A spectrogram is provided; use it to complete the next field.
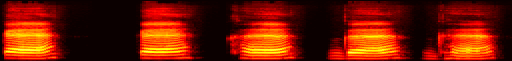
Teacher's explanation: तो यह जो है यह बोला जाता है हमारे कंठ से बोला जाता है जो हमारी आवाज निकलती है इनकी जो ध्वनि निकलती है वह हमारे कंठ से निकलती है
